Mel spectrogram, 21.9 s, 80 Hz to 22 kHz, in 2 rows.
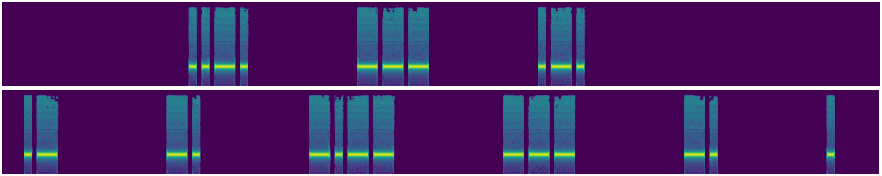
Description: Morse code, heard as a keyed tone, about 15 wpm, spaced as for 5 wpm, 1000 Hz. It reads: FOR ANYONE
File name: qotdfiles / 5wpm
